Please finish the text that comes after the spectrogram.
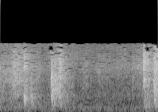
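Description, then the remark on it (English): A door shuts with a solid clunk, followed a moment later by a pair of quick metallic clicks as a key in the door is turned to lock it, with no one speaking. “Is there a key in the door? Yes. Good. Well, we're through here. Go ahead, I'll lock up.”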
